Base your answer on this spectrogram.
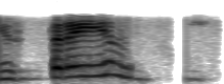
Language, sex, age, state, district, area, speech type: Kashmiri, female, 30-45, Jammu and Kashmir, Budgam, rural, conversation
